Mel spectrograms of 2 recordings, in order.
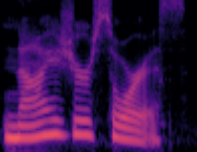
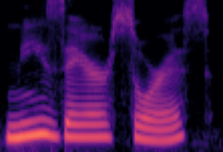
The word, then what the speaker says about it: Nigersaurus: Most folks say it Nigersaurus, like tiger but with an N. The soft G makes it sound like Niger. The discoverer named it after the country Niger, which is pronounced Nizer.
